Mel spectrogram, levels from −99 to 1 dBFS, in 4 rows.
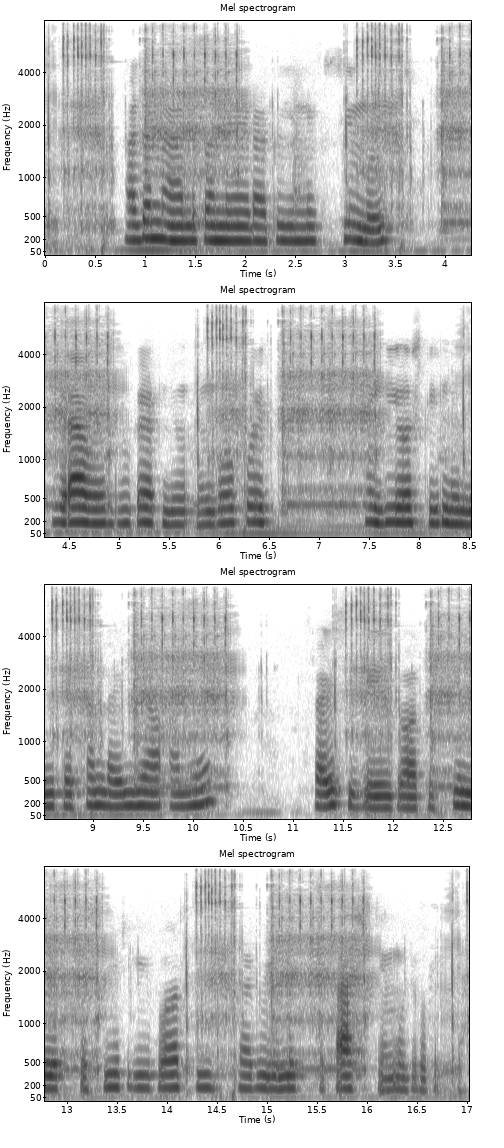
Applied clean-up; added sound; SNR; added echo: none; Telephone; 14 dB; none.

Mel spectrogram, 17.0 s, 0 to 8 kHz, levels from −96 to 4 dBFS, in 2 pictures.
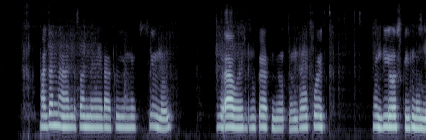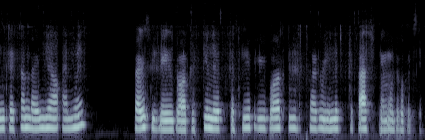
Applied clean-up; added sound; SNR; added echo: neural mask model DeepFilterNet 3.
